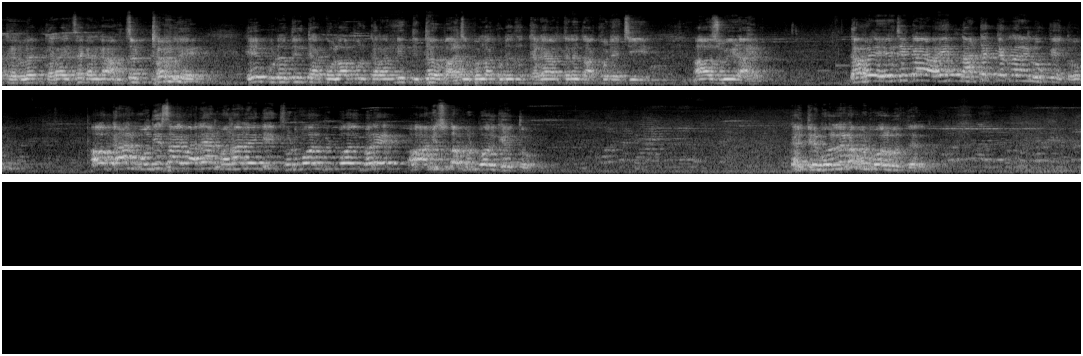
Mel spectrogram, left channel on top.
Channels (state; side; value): silent; right; 64 dB below the other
